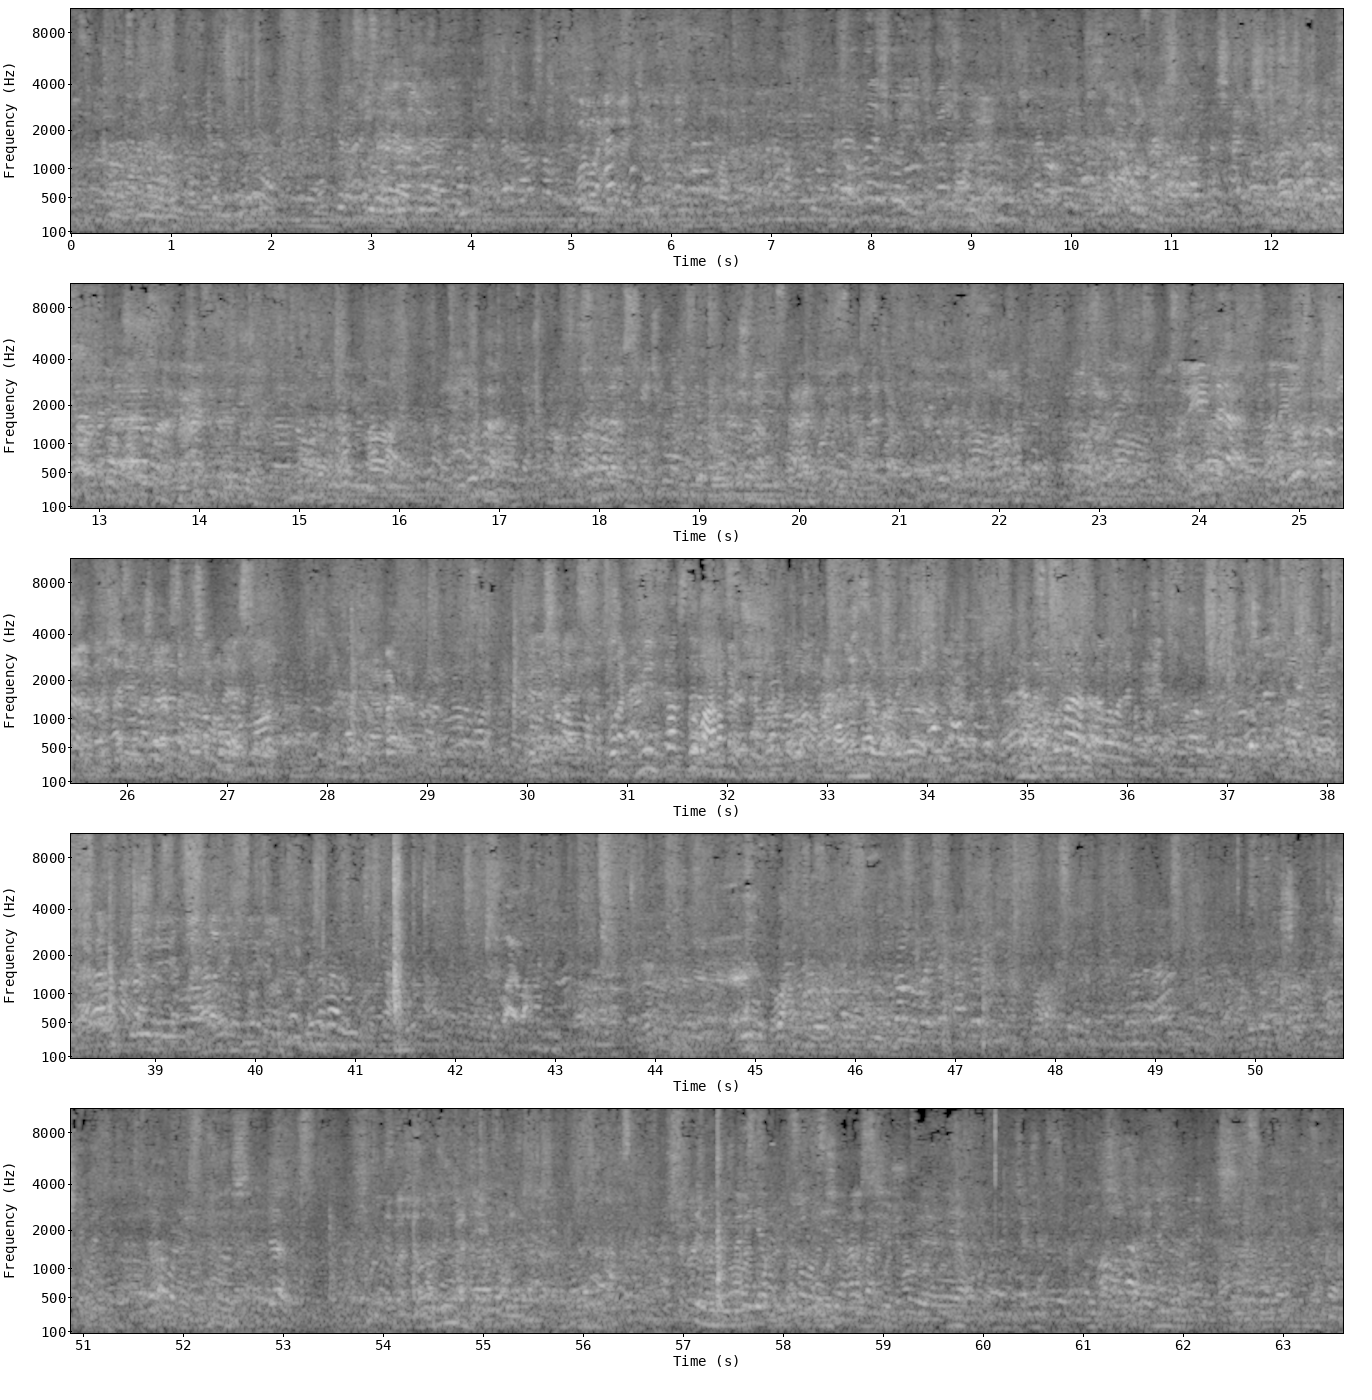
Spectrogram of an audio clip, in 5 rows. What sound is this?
Al Shifa hospital triage busy arabic voices and sandy steps movement03 tight hall with curtains Gaza 2016
arabic, busy, hospital, movement, sandy, steps, triage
